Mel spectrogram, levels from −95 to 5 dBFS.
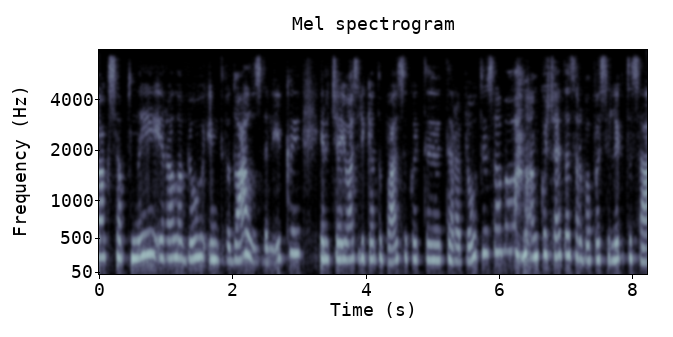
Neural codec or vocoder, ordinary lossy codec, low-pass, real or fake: none; AAC, 48 kbps; 7.2 kHz; real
